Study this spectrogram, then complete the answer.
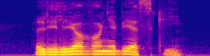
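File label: "liliowoniebieski", Polish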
